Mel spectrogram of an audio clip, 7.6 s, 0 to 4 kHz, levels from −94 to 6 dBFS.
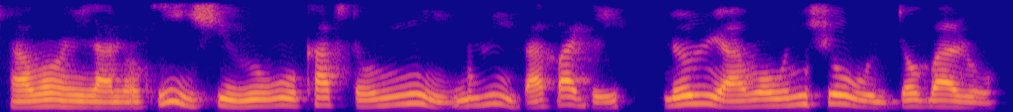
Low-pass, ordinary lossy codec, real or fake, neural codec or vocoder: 3.6 kHz; none; fake; codec, 24 kHz, 1.2 kbps, DualCodec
